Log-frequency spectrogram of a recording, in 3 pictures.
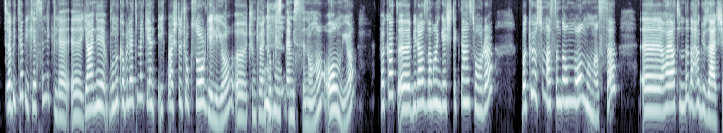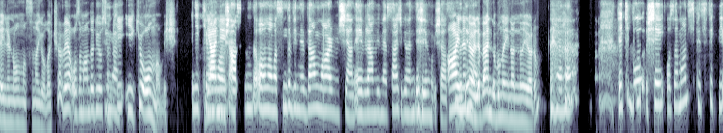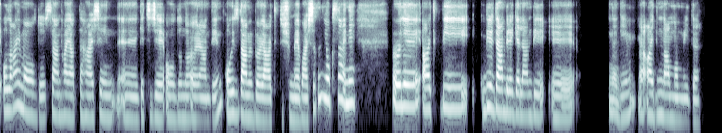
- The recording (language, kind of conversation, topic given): Turkish, podcast, Hayatta öğrendiğin en önemli ders nedir?
- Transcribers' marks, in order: laughing while speaking: "gönderiyormuş"; chuckle; tapping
